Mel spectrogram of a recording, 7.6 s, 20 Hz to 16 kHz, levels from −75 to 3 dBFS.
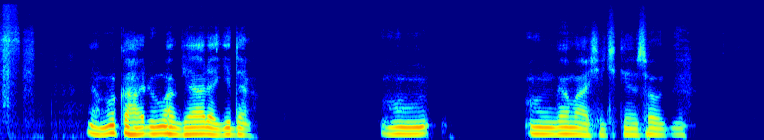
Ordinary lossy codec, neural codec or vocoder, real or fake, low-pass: AAC, 64 kbps; autoencoder, 48 kHz, 32 numbers a frame, DAC-VAE, trained on Japanese speech; fake; 14.4 kHz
